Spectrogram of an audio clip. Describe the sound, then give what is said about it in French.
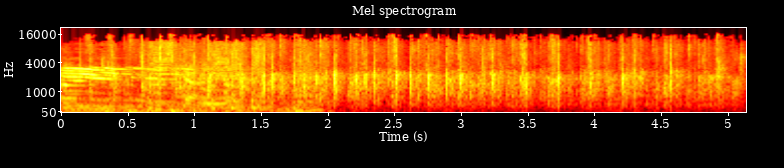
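A studio audience bursts into loud, sustained applause welcoming a guest, dense clapping filling the room, with a brief musical flourish at the start fading as the clapping continues. “On l'accueille en bonne et due forme, mesdames, messieurs.”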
